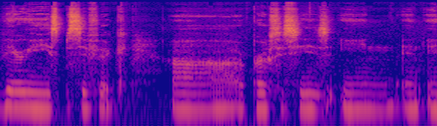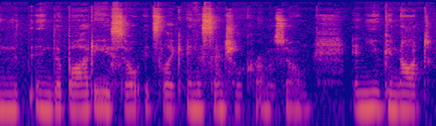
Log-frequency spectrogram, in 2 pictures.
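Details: Stuttering with whole-word repetitions in a woman, in an ASMR clip presented as a stuttering roleplay; she states she stutters like this in real life.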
